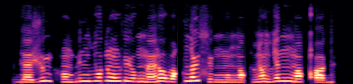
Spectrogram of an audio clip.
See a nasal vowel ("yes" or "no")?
yes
